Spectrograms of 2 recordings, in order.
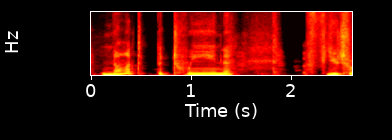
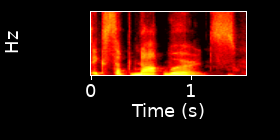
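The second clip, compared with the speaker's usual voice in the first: ordinary talk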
